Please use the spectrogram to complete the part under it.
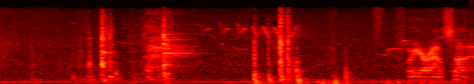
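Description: A metal latch clicks and clatters.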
